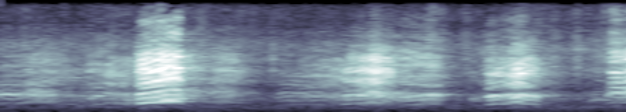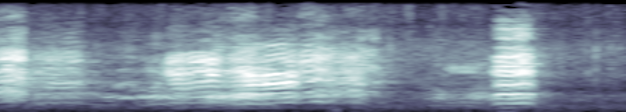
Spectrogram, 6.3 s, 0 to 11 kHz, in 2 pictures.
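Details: A gathering of macaws outside a house in Jaumave, Tamaulipas, Mexico, in February 2015 gives harsh, raspy squawks in scattered bursts, some single and some in overlapping clusters, with quieter calls between.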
